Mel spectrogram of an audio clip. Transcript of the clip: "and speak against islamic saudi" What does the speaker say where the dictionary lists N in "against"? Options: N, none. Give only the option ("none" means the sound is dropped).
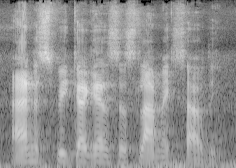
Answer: N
